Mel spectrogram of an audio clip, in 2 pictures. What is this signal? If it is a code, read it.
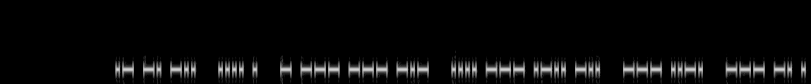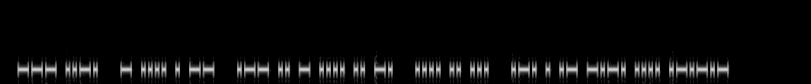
Morse code, heard as a keyed tone, about 36 wpm, 700 Hz. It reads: AND HE TOOK HOLD OF ONE OF THEM WITHIN HIS REACH.
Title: Sentences from Top 1000 Words - Review Part 4 - 35wpm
